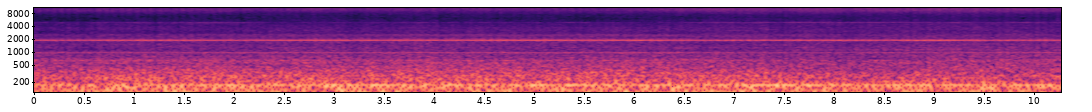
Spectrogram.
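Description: Helicopter in cruising flight heard from inside the cabin: a steady, loud drone of engine and rotor with a constant high whine over it.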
